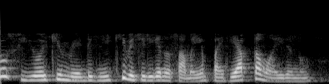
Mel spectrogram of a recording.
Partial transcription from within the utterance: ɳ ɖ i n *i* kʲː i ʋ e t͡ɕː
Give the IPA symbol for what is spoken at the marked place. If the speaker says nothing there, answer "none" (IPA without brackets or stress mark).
iː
